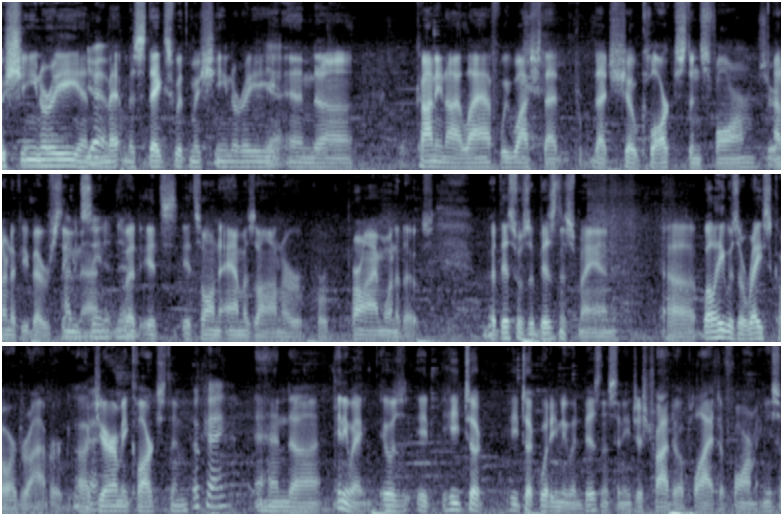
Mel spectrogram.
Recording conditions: busy venue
